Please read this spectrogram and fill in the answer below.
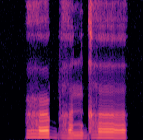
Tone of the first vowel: high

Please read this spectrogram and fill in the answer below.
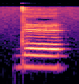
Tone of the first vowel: low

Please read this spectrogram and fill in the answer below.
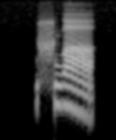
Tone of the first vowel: falling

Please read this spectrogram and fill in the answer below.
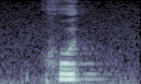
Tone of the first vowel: high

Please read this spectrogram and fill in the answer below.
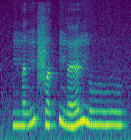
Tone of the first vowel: rising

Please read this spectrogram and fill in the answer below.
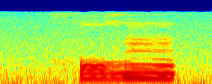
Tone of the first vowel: high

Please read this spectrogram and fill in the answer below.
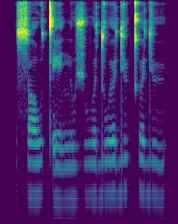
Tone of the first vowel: rising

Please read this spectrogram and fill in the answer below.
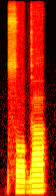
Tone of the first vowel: low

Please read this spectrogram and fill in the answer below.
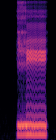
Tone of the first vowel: high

